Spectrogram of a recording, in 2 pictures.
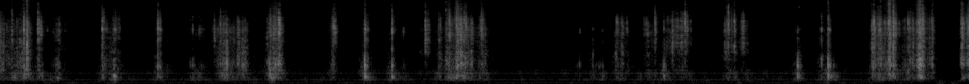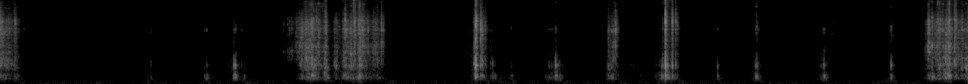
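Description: Matchsticks tap lightly as they are set down one by one.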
